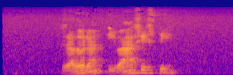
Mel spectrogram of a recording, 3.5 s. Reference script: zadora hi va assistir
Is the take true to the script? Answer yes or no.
yes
